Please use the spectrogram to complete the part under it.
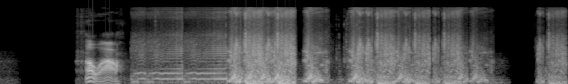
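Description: Upbeat arcade game music plays.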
